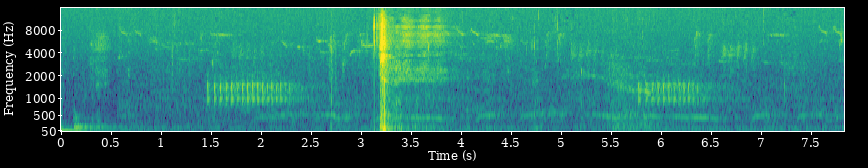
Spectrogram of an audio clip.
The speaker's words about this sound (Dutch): specht. Ja, maar welke? Bonte, bonte specht. Ja, maar welke?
